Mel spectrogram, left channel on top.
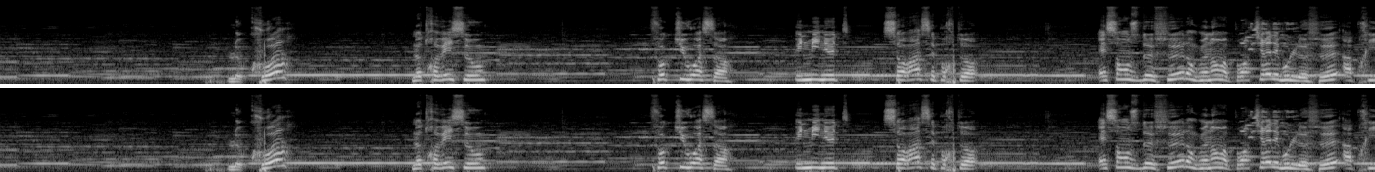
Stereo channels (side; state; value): both; identical; correlation 1.00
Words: Le quoi? Notre vaisseau. Faut que tu vois ça. 1 minute. Sora, c'est pour toi. Essence de feu. Donc maintenant, on va pouvoir tirer des boules de feu. À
